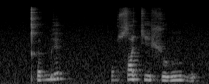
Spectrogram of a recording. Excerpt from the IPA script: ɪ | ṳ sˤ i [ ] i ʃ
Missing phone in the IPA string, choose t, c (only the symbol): c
